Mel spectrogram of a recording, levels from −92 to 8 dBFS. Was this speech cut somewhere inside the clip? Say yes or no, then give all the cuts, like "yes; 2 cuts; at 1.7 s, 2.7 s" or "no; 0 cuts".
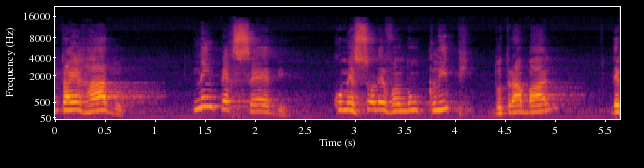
no; 0 cuts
